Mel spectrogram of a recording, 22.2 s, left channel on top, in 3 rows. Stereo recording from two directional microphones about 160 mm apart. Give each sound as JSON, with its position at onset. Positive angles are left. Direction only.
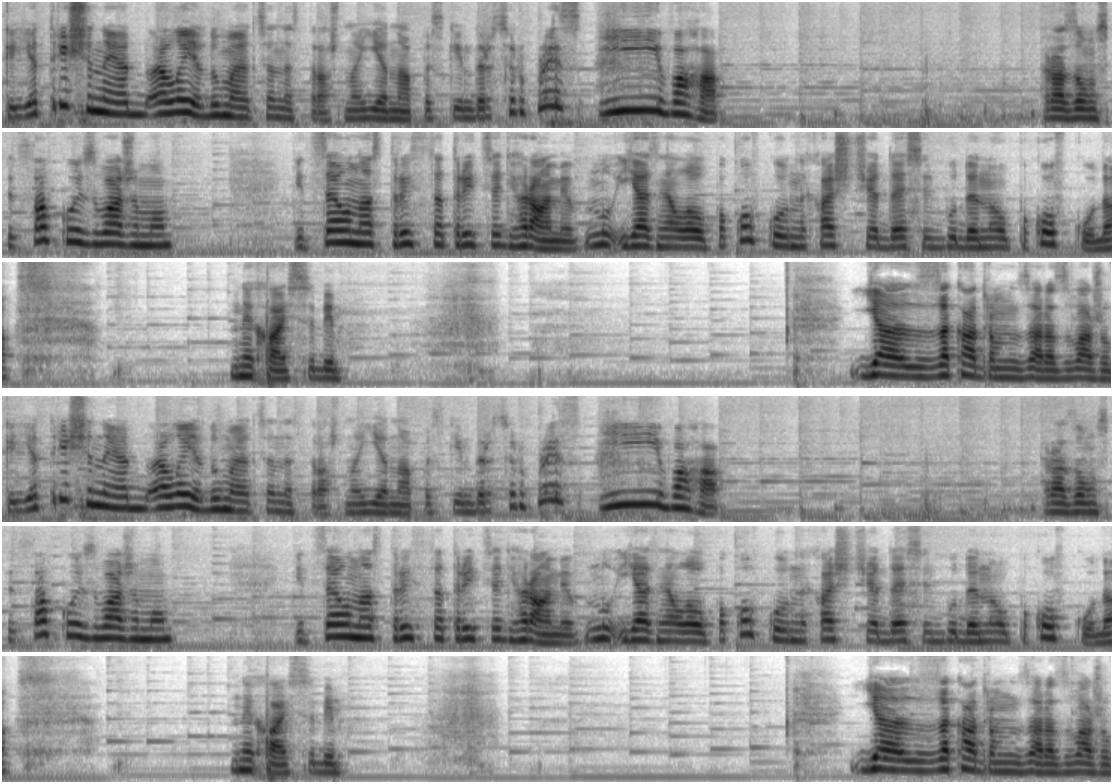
{"t": 0.0, "sound": "speech", "side_deg": 30}
{"t": 6.1, "sound": "music", "side_deg": 0}
{"t": 6.9, "sound": "speech", "side_deg": 30}
{"t": 20.0, "sound": "speech", "side_deg": 25}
